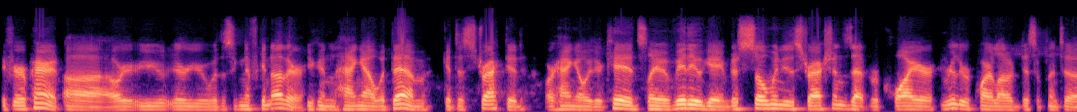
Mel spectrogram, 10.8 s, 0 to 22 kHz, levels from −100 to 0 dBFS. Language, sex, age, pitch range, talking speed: English, male, 20-39, 110-125 Hz, 245 wpm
